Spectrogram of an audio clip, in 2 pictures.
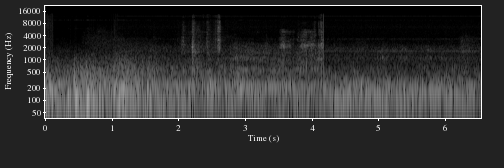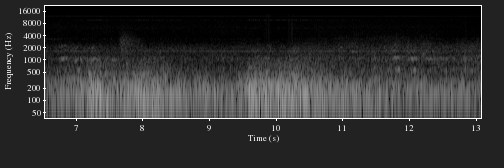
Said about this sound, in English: Yemen's capital, Sana'a, has again been lit up by explosions and the sounds of more airstrikes by United States and British forces.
